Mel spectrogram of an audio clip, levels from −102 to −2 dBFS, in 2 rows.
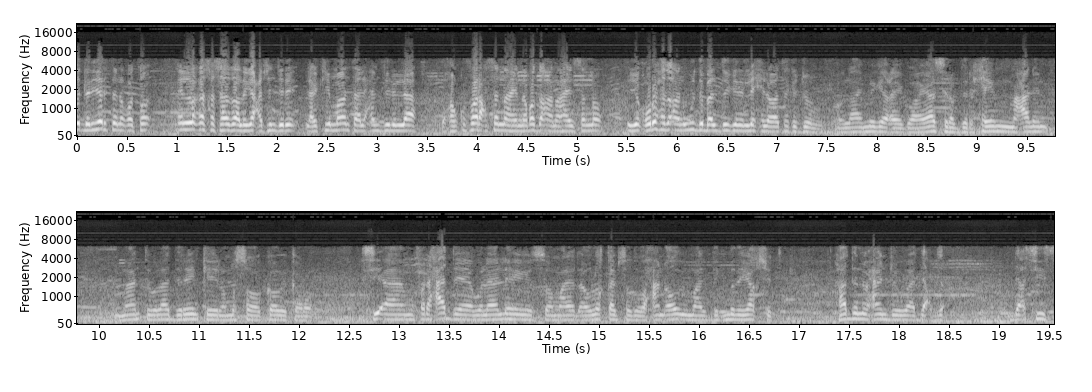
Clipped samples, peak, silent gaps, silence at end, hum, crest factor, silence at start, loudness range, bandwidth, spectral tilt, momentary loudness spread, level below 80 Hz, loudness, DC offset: under 0.1%; -6 dBFS; none; 0 s; none; 14 dB; 0 s; 4 LU; over 20 kHz; -6 dB/octave; 8 LU; -42 dBFS; -20 LUFS; under 0.1%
